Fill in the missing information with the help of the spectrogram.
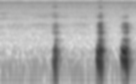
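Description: Three short, abrupt voiced gulps in quick succession in a quiet room, typical of hiccups.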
